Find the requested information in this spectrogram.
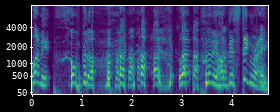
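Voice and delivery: high mock Australian through laughter; bad Australian accent. Playing a stingray-hugging Australian, bad Australian accent. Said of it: "worst Australian accent ever".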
